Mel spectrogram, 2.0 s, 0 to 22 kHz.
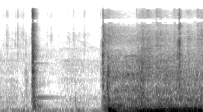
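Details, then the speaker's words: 1967 Austin Mini Cooper S, not started since 2014, choke partly out: a single click, a pause, then it fires and catches into a low, slightly uneven idle, not sounding its best yet, expected to clear up. "there we go [Music] doesn't sound the best but at least it's running it'll probably take a while for the engine to clear up"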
